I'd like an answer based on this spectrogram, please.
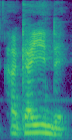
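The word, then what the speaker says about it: Hakainde: front and you have hakayinde ichilema forgive my pronunciation but it's hishima akainde so he is the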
